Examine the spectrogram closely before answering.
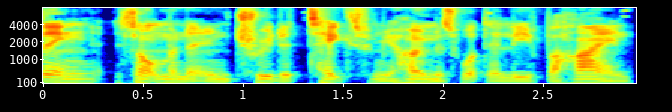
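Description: A man speaks with an English accent at a fairly low pitch. The recording is very clean, with a silent background. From London, England. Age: 20s. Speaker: actor and abuse survivor speaker. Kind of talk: interview testimony.

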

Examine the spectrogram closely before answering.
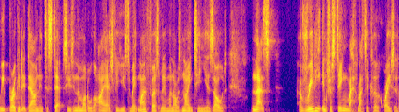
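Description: In a British accent, a man with a fairly low pitch speaks at a very fast pace. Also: ordinary pitch variation. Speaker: success coach. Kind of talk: casual interview.

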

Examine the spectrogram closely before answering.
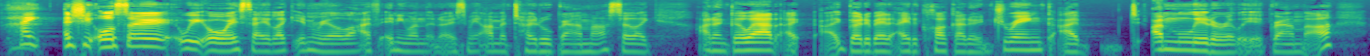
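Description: A woman with an Australian accent, fairly low in pitch, at a fairly quick pace, with ordinary pitch variation, big swings in loudness and a very clean recording with a silent background. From South Africa. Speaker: actress. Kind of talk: casual interview. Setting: studio in a spare room.

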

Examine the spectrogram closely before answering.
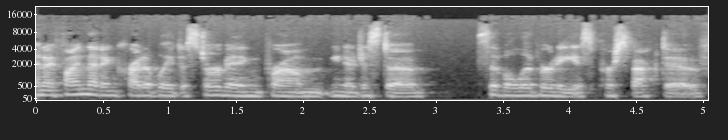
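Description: Speaking at a moderate pace with an American accent, a woman has a very deep, low pitch, a somewhat breathy quality, ordinary pitch variation and very even loudness. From US Northeast (New Jersey). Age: 40s. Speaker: podcast host, nurse practitioner. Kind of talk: interview podcast.

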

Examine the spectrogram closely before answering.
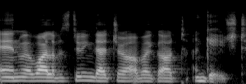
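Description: A woman speaks with an Indian accent in a very deep, low pitch. The recording is very clean, with a silent background. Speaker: business owner. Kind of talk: interview.

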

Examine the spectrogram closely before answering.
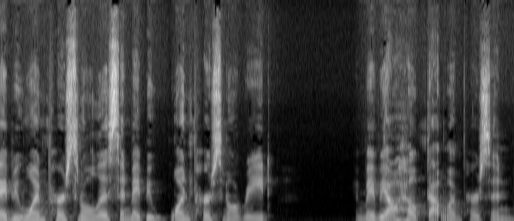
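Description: On a very clean recording with a silent background, a woman with a Texan accent speaks at a fairly low pitch and a moderate pace in a monotone, flat intonation. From Texas. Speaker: wellness podcast host. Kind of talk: motivational monologue.

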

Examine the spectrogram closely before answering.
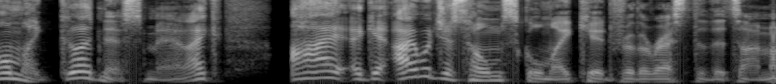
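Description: A man with an American accent speaks at a very fast pace with very wide pitch swings. The recording is very clean, with a silent background and a dry, close sound with no echo. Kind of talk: angry rant. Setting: solo podcast recording. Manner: fired up, indignant, emphatic; rambling, passionate, frustrated.

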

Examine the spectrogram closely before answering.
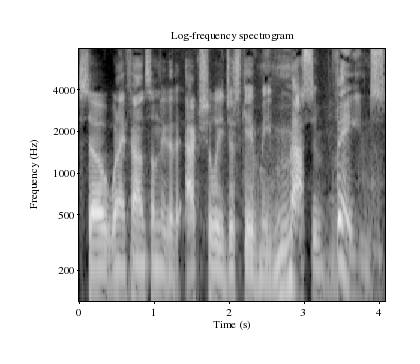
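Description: A man's raspy, put-on character voice, fairly low in pitch, playful in tone, at a moderate pace. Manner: pretend, playful.

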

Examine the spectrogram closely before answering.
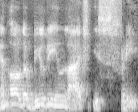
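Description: A man speaks at a very slow pace. His voice has vocal fry. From Carpathian Ruthenia (Czechoslovakia/Hungary). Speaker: Holocaust survivor. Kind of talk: testimony. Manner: halting.

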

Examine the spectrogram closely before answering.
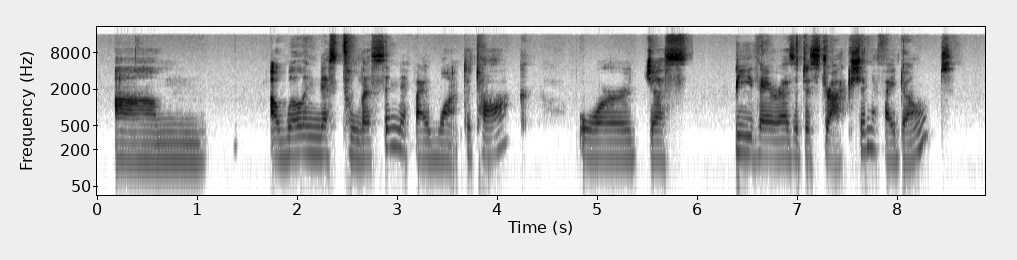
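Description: A woman's very deep, low voice, with ordinary pitch variation, at a very slow pace. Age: 40s. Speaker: guest sharing experience of depression. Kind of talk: interview testimony.

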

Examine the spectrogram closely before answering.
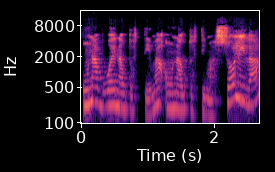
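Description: At a medium pitch, a woman speaks at a moderate pace with very wide pitch swings. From Chile. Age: 30s. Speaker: educator and self-esteem course creator. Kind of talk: interview.

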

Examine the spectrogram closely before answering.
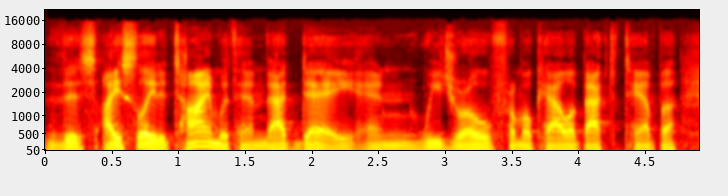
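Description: The recording is very clean and the background silent. A normal speaking voice moves at a moderate speed, with ordinary pitch variation. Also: man. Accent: American. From New York. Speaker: baseball team executive. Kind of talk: interview. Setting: studio.

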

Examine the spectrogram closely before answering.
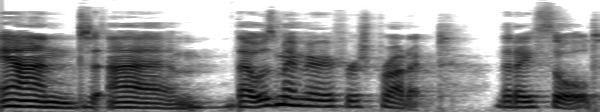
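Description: The speaker is a woman with an ordinary speaking voice. She talks at a medium pitch and a moderate pace. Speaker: entrepreneur and public speaker. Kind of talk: interview, personal story.

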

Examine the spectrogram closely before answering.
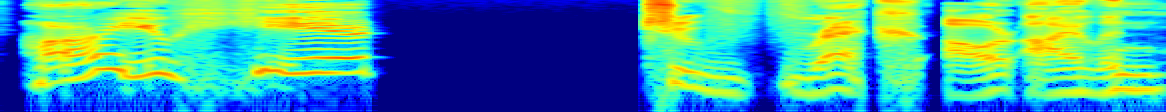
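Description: The speaker uses a put-on character voice at a middle pitch. Delivery is very slow, with very wide pitch swings.

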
